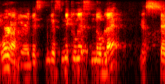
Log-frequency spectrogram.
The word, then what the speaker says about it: Noblet: So the guy then is the big word on here, this Nicolas Noblet? Yes. Did I say that right? We don't pronounce the S when Nicolas Noble.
